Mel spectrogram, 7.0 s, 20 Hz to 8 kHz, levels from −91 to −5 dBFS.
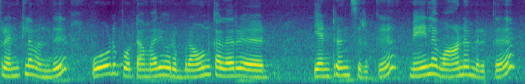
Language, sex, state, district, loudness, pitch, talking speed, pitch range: Tamil, female, Tamil Nadu, Chennai, -13 LUFS, 220 Hz, 110 wpm, 200-245 Hz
